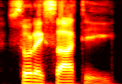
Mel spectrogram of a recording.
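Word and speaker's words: Sade Sati: Sesati, that's pronounced roughly sad satisfic astrology.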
